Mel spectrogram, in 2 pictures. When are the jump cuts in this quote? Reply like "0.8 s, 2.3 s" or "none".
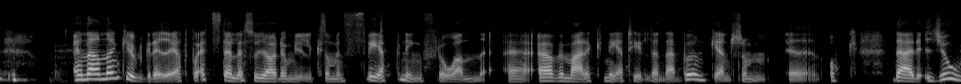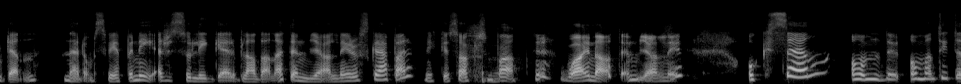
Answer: none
